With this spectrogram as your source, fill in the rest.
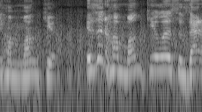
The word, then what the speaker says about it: homunculus: It's probably homunculus. Is it homunculus? Is that how you pronounce that word? I always say I started with human and then it's like humunculus.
